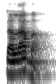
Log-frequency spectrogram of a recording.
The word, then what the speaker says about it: طلبہ: بول جاتے ہیں ہم، طلبہ لام پر جو زبر ہے اس کو نمایاں ہونا چاہیے۔ حاضری، ذرا احتیاط کی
